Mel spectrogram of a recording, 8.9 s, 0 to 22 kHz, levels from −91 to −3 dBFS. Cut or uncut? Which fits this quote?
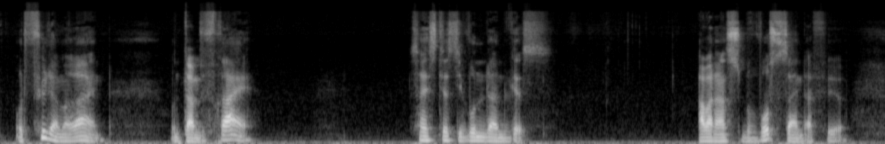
cut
